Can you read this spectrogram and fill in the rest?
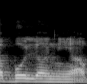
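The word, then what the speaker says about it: Bologna: این کلمه توی زبان ایتالیایی جی اینه، مثل لازانیا، لازاگنا نوشته میشه، یا بولونیا، بولوگنا.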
